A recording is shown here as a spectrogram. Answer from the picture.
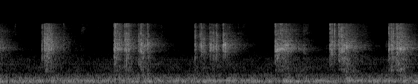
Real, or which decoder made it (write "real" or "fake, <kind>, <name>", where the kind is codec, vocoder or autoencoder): real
